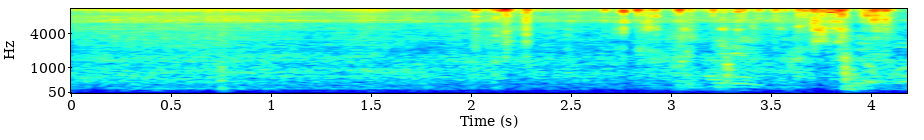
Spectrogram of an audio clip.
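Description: Steady outdoor hiss on a body-worn camera microphone, with scattered clicks and rustling over the last two seconds and a few faint words near the end.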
